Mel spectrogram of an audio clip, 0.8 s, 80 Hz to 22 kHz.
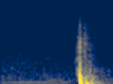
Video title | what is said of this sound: Modern Speed + Analog Feel // E92 M3 Drive Review (POV) | le bruit sourd, un son d'une telle qualité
